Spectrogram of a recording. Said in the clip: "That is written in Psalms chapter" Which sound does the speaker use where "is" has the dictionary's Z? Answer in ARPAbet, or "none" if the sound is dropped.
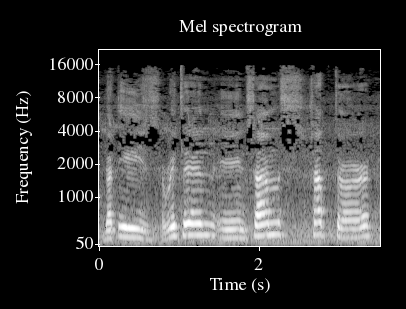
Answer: Z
